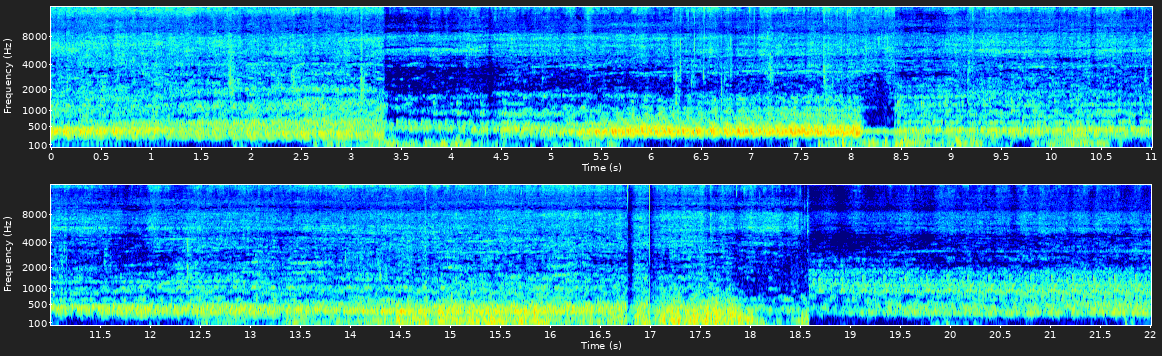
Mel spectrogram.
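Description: Plastic wheels rumble over rough ground.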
